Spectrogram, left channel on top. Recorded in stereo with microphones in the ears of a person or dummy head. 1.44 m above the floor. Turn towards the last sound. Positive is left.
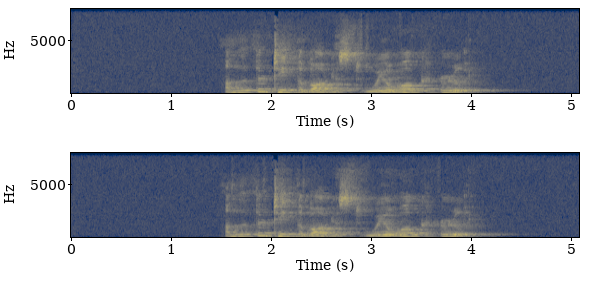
turn(degrees=5)  # may be behind; listen again after turning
